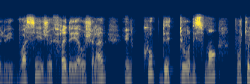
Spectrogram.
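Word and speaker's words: ירושלים: C'est-à-dire Jérusalem, en fait, ce qu'on prononce comme Jérusalem, je ne sais même pas si les Juifs eux-mêmes le savent, enfin les Juifs, ceux qui se prétendent comme tels. En fait, c'est Yerushalayim. Yerushalayim.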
